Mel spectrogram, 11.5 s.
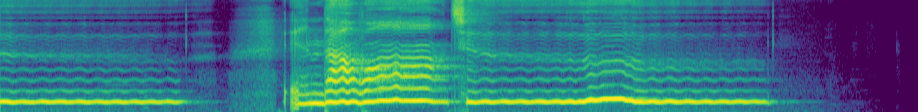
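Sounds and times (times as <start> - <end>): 
female vocal with reflection and small plate reverb: 0.0 - 2.5, 3.5 - 9.7.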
